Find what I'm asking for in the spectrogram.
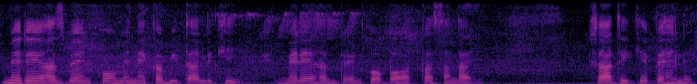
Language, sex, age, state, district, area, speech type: Hindi, female, 30-45, Madhya Pradesh, Seoni, urban, spontaneous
